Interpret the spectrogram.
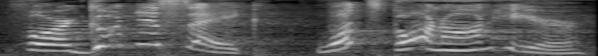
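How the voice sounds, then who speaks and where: A woman's voice: very high-pitched, huge pitch swings, slow, a bit bright, heavily acted. A woman playing a courteous young mother in an old-time radio comedy. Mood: brisk, grateful. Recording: reverberant hall stage recording.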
